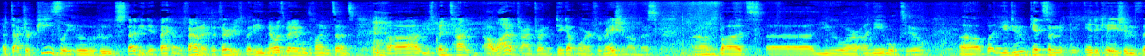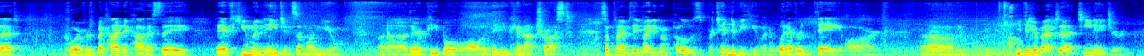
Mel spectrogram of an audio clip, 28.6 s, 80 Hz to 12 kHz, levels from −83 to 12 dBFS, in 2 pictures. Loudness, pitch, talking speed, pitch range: -21 LUFS, 120 Hz, 195 wpm, 105-140 Hz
